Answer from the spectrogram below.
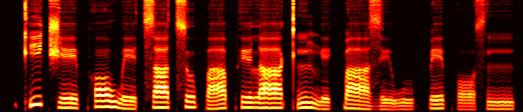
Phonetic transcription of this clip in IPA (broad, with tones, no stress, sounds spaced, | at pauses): kʼ i˦ t͡ʃ eː˨ pʰ ɔ˦ w e˨ t͡s a˦ t͡s ʊ˦ p a˨˦ pʰ ɪ˦ l aː˦ kʼ ĩ˦ ŋ e˨ k͡p aː˦˨ z ɪ˨ w u˨ k͡p e˦ pʰ ɔ˨ s ĩ˦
